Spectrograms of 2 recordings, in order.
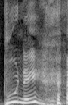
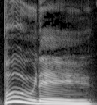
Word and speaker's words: Pune: Looked it up, ça se prononce Pune. Pune.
